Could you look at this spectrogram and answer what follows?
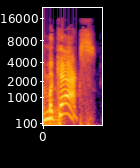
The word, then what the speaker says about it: macaque: This is macaques. And I didn't say that. You said it wrong. This is macaque. I was like, oh my God, somebody pick up macaque.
